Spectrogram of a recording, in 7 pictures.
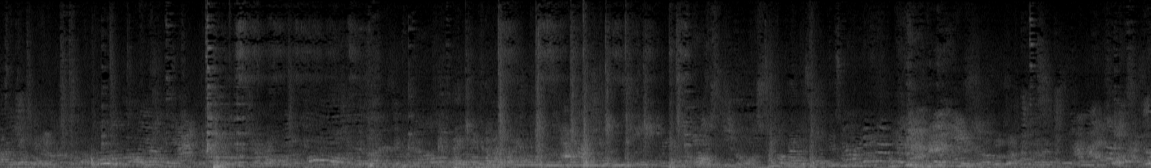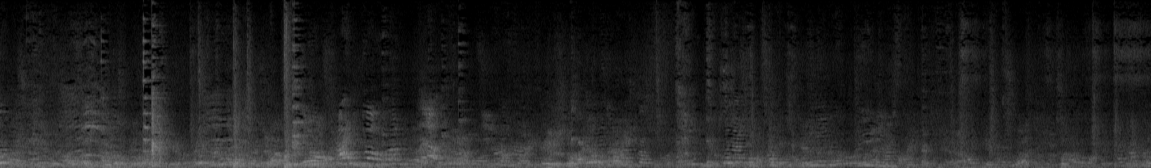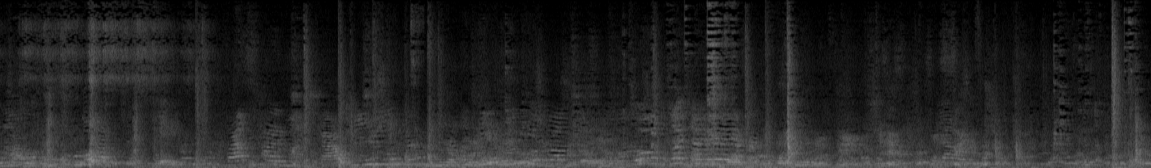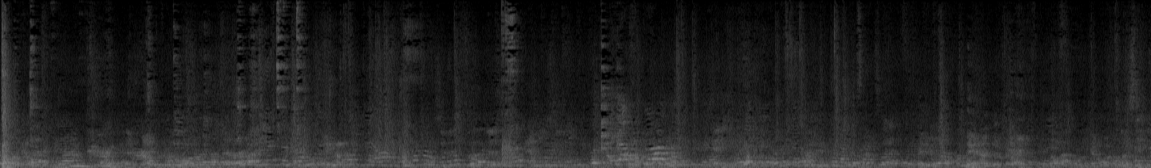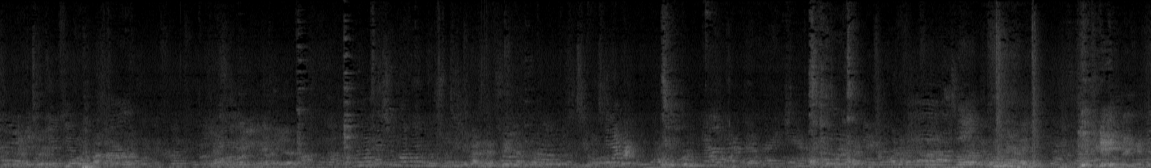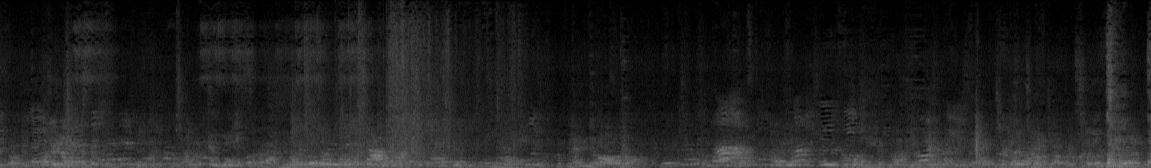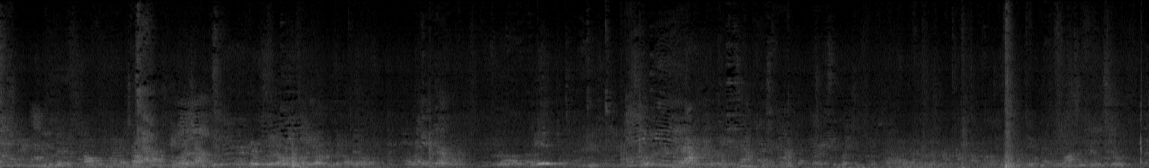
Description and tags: Gilroy Diner Ambience During Brunch
Taken at Longhouse Restaurant in Gilroy, CA.
breakfast, brunch, cafe, diner, dining, family, food, restaurant, silverware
